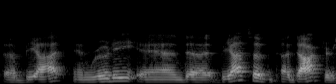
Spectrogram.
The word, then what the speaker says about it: Beat: the second swiss team be ott is is it looks like beat but is pronounced be ott and rudy and Piazza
